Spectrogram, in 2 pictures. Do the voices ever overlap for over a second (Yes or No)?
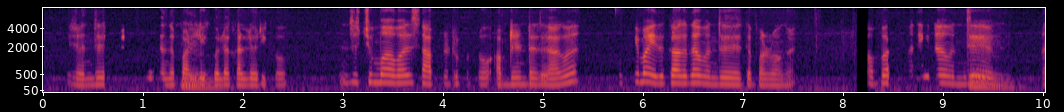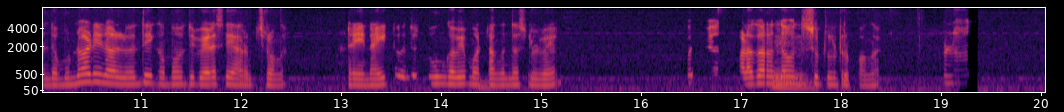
No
